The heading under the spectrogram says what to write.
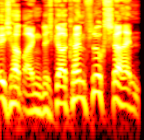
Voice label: chatter neutral; eisen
